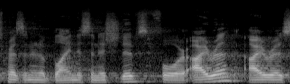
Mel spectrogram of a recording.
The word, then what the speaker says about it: Aira: I am the Vice President of Blindness Initiatives for Aira. Aira is spelled A-I-R-A.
